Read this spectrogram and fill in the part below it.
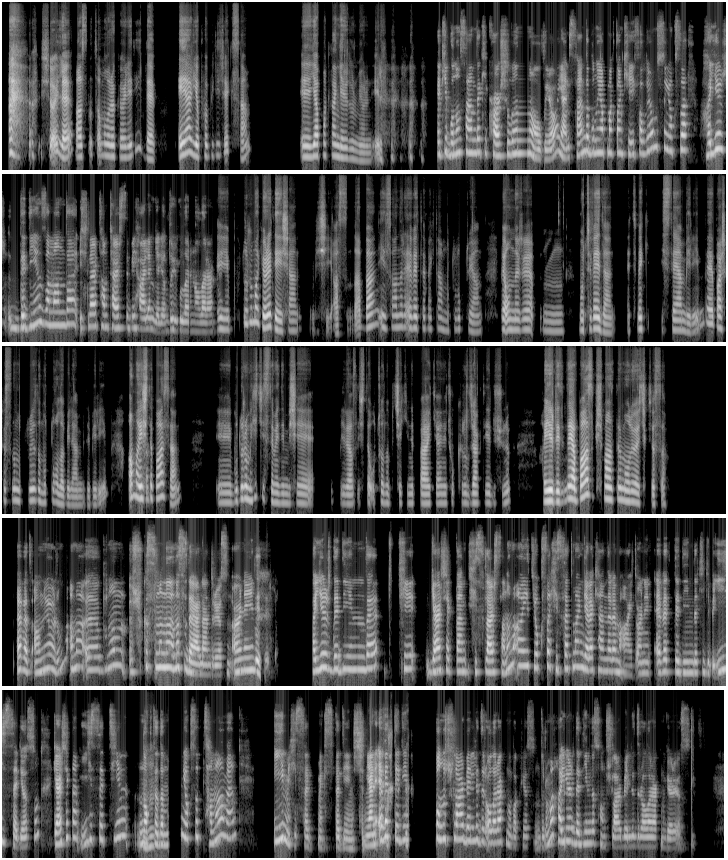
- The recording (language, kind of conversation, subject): Turkish, podcast, Açıkça “hayır” demek sana zor geliyor mu?
- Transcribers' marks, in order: chuckle; chuckle; tapping; other background noise; other noise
